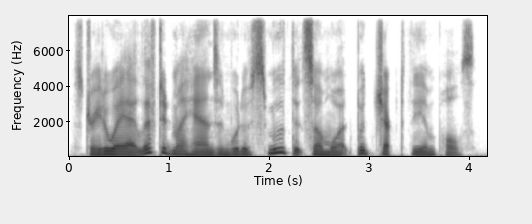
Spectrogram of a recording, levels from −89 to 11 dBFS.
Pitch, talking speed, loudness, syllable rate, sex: 155 Hz, 215 wpm, -16 LUFS, 5.7 syllables/s, female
